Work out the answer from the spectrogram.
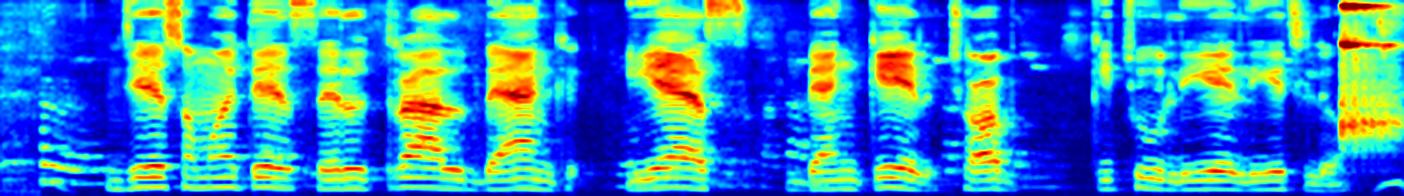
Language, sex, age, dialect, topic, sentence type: Bengali, male, 25-30, Jharkhandi, banking, statement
